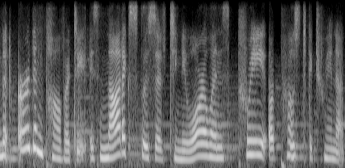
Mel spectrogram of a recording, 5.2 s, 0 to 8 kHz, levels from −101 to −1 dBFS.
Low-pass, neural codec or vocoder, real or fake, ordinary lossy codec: 7.2 kHz; codec, 16 kHz, 0.5 kbps, X-Codec, HuBERT features, trained on balanced general audio; fake; Opus, 16 kbps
